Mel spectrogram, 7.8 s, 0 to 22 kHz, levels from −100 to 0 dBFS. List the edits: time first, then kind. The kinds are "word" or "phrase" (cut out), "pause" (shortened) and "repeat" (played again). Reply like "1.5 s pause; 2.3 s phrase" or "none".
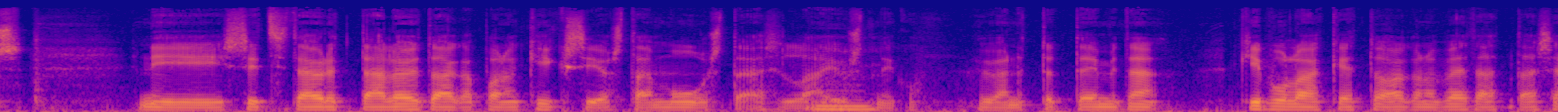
6.1 s pause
